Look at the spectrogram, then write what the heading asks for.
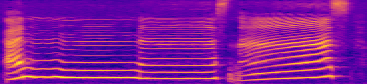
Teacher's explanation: Ya, nunnya gunnah, sebabnya karena nun bertasydid, dibacanya digunnahkan atau didengungkan, dengungannya ditahan 2, 3, atau 4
